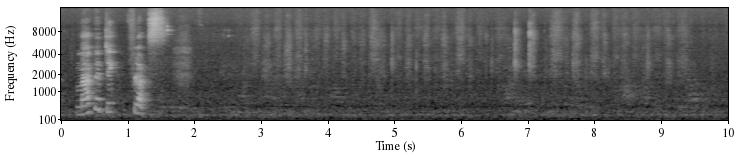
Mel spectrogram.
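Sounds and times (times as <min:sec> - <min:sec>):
chalk scratching on blackboard: 0:02.7 - 0:09.6.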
